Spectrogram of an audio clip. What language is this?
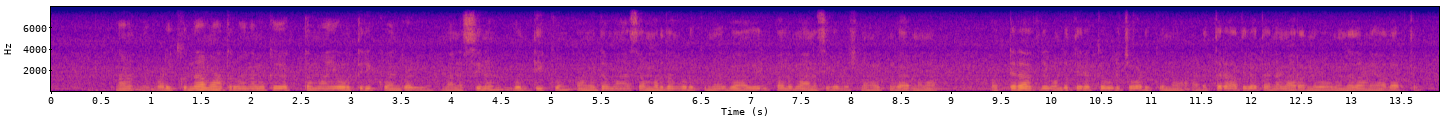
Malayalam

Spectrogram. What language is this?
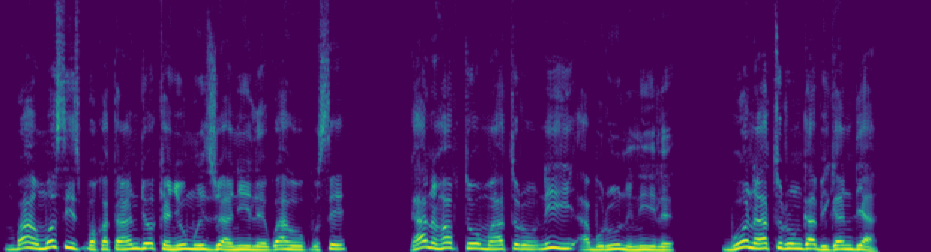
Igbo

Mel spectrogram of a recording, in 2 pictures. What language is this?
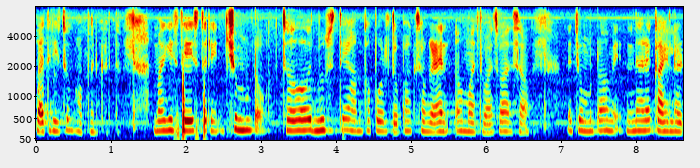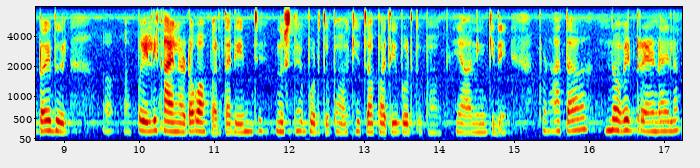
Konkani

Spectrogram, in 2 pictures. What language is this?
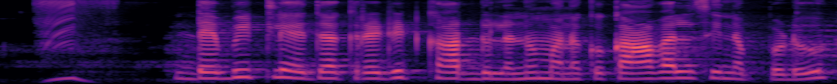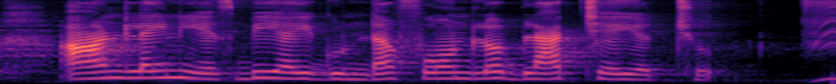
Telugu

